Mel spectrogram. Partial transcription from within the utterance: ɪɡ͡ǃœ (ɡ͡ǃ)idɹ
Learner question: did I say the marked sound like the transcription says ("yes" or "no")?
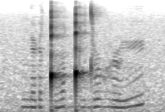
yes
